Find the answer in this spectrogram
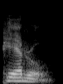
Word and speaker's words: perro: talk about even say, for instance, dog and perro. Did I pronounce that right?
